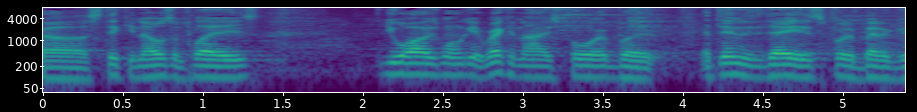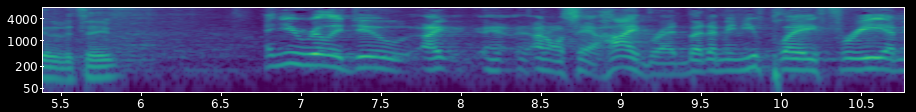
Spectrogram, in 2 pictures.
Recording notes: Joins the show live at Pearl Bar and Dining.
